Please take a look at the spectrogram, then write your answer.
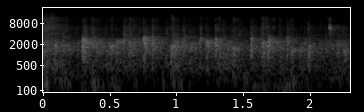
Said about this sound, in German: Wenn du das erste Mal da bist, dann haben wir einen Applaus für dich. Schön, dass du da bist. Du bist unser Ehrengast.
